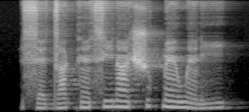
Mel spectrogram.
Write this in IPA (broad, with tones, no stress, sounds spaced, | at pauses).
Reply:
s ɛ˨ d a˨˦ k ɛ̃˧ s i˦ ɾ ã˧ ʃ u˦ k͡p ɛ̃˧ w ɛ̃˨ ɾ i˧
